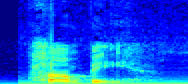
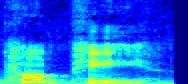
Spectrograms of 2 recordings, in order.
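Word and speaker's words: Pompey: Pompy is how you really pronounce his name, by the way.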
